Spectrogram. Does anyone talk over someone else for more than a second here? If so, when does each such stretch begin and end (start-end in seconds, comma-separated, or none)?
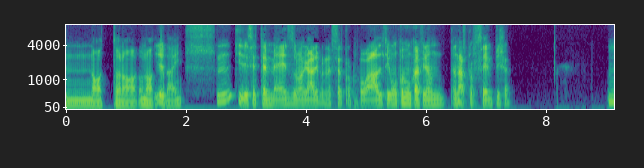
none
